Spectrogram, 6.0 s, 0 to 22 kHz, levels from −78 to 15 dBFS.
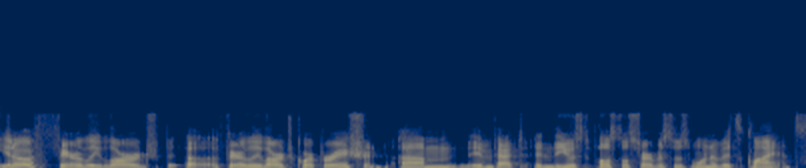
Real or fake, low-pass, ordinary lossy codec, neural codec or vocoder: real; 7.2 kHz; MP3, 64 kbps; none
